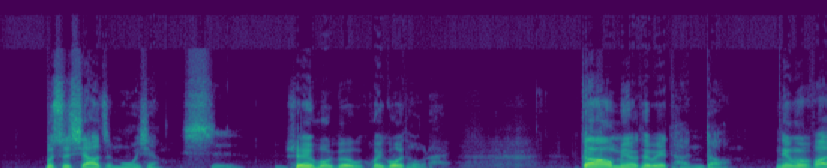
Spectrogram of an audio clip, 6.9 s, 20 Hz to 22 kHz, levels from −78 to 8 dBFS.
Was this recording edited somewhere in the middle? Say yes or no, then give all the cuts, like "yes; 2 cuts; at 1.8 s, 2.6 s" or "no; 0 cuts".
no; 0 cuts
